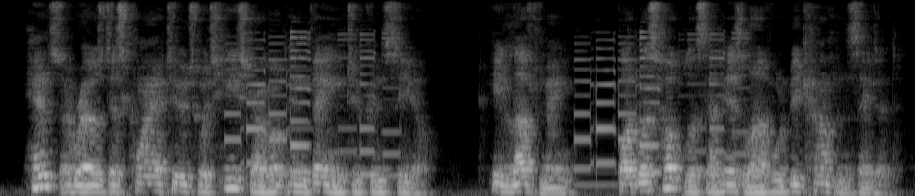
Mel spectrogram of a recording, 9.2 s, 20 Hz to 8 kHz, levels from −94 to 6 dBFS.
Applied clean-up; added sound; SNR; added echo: none; Electric guitar; 13 dB; reverberation time 0.2 s.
